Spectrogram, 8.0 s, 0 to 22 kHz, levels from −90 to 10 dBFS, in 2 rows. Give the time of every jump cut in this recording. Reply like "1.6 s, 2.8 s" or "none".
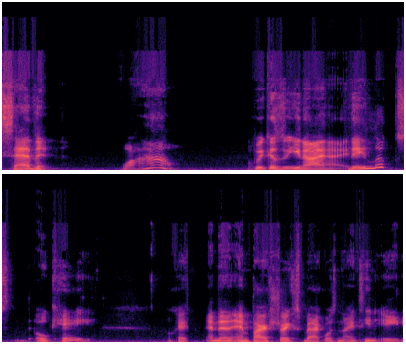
2.5 s, 3.5 s, 5.9 s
